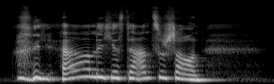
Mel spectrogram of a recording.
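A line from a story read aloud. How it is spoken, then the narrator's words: Delighted exclamation. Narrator (German): rief Europa entzückt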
